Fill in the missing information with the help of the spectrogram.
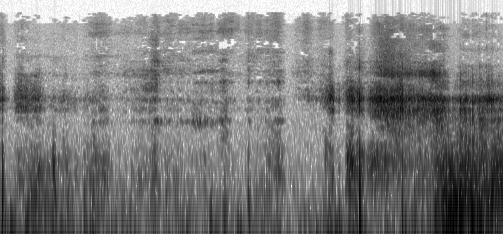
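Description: A hollow red plastic water bottle with a red screw lid is tapped and scratched with fingertips and nails close to the microphone. Soft, quick taps blend with dry scratching and grow louder and brighter toward the end.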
